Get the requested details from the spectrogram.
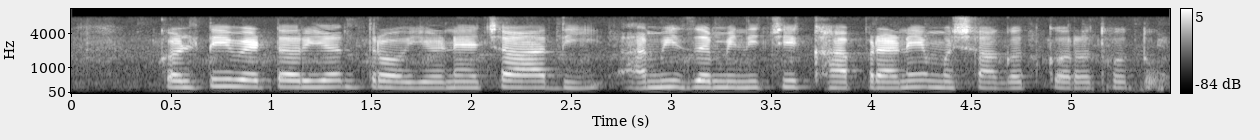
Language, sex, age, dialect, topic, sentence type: Marathi, female, 46-50, Standard Marathi, agriculture, statement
